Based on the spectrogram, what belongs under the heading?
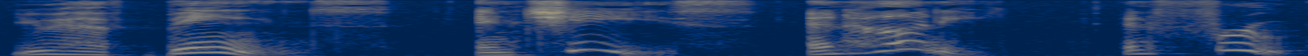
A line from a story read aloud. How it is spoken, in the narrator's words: cried the country mouse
